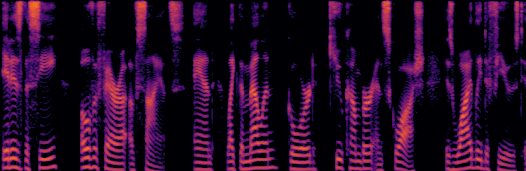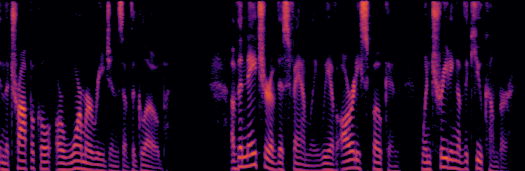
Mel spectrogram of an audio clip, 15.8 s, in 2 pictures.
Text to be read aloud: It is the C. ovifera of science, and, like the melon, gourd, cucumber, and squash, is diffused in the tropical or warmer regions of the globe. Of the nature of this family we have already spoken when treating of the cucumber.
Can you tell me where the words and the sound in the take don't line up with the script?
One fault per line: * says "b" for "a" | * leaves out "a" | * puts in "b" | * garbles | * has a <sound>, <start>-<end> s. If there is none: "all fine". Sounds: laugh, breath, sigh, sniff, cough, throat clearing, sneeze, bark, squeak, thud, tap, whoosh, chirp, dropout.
* puts in "widely"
